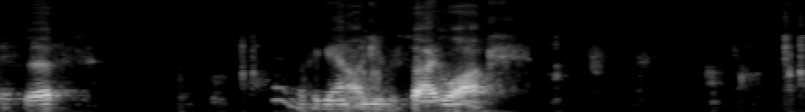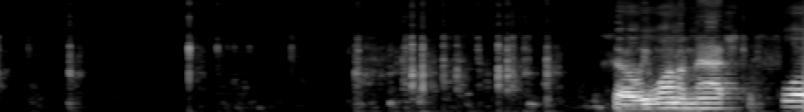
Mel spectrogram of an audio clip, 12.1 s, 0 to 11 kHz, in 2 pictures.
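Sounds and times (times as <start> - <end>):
keyboard typing: 1.6 - 3.0, 5.3 - 6.8, 7.4 - 10.4.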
